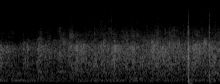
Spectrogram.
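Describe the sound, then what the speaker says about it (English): An audience at a history forum event applauds, a steady, dense wash of many hands clapping at moderate distance, alone and without talk. "let's give them a big round of applause"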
